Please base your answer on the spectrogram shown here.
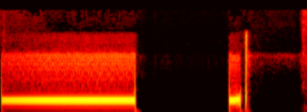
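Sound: telephone line tone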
